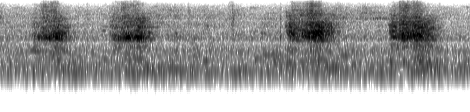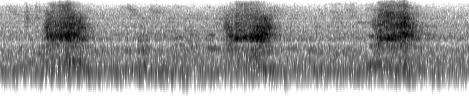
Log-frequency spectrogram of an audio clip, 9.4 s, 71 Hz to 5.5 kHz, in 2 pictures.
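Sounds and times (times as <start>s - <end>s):
female Felis concolor puma calling her cubs: 0.3s - 1.6s, 2.8s - 4.5s, 5.1s - 5.7s, 6.9s - 7.6s, 8.4s - 9.0s.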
